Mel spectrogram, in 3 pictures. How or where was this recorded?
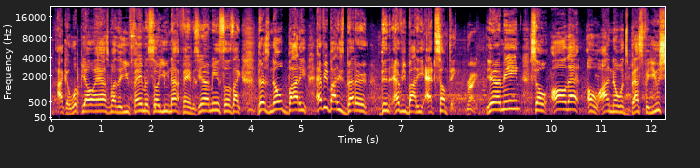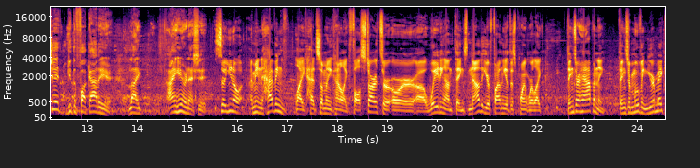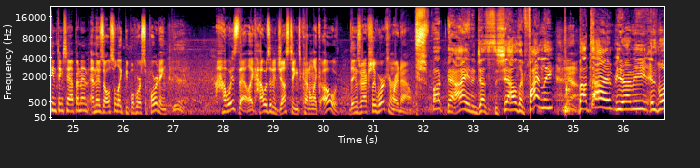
busy venue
